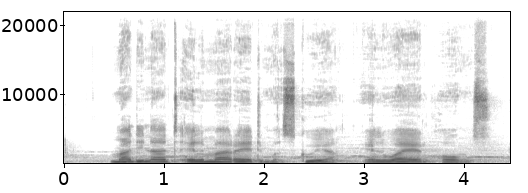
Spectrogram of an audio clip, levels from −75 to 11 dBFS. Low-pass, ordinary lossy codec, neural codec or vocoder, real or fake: none; none; none; real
